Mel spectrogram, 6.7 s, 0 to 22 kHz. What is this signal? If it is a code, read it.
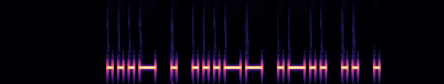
Morse code, heard as a keyed tone, about 16 wpm, 700 Hz. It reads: VE3LIE
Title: DXCC-100 Call Signs - 6 Characters - 15wpm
